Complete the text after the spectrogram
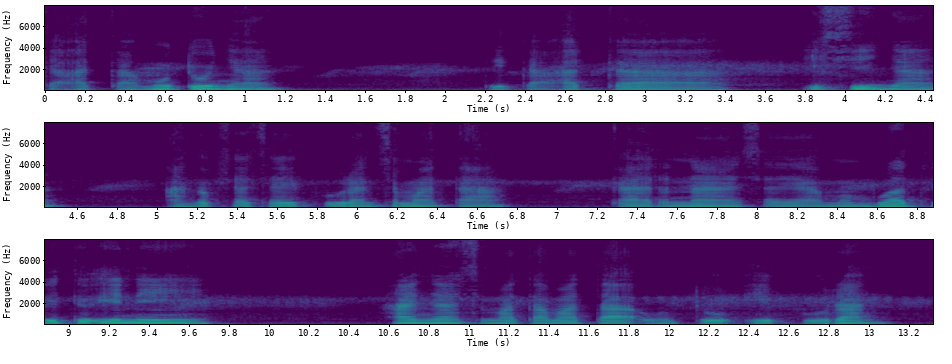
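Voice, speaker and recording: Dark and mellow in tone, this voice moves very slowly with long, frequent pauses and fairly even intonation, on a very clean recording with a silent background. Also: man, fairly low pitch for a man. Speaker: tech video creator. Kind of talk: casual tutorial talk. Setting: home near rice fields. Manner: hesitant with fillers.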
